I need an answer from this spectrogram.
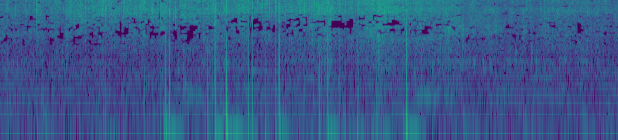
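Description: Masala paratha frying in ghee on a hot tawa: a steady sizzle with scattered sharp crackles, loudest in the middle.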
